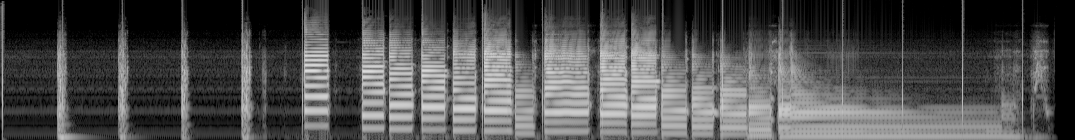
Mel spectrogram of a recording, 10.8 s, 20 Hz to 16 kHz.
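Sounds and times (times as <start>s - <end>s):
blues guitar: 0.6s - 10.6s.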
